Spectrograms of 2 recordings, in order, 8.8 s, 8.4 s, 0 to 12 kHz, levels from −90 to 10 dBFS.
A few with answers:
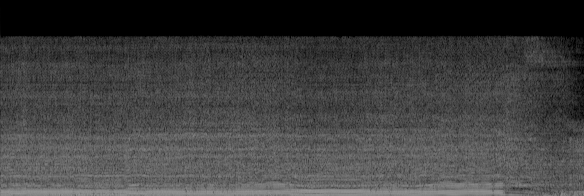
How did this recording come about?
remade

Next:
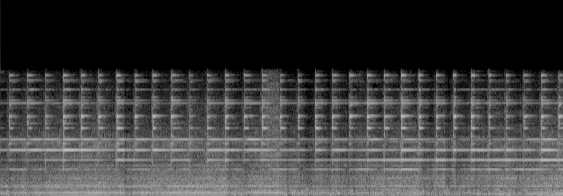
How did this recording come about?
recorded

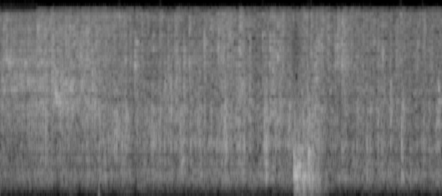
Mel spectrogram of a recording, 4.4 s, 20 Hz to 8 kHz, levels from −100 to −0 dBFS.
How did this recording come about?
recorded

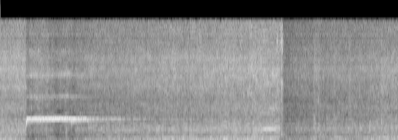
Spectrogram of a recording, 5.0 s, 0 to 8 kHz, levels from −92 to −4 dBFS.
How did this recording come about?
remade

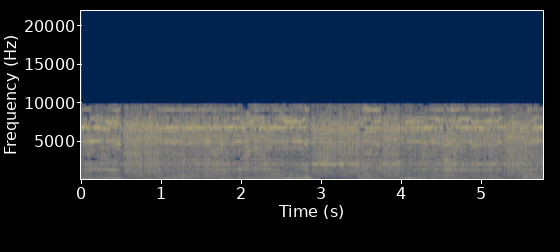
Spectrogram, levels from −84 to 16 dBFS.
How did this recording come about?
recorded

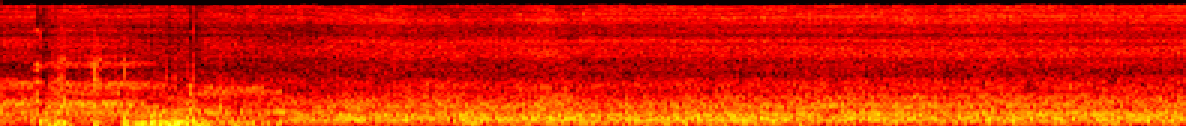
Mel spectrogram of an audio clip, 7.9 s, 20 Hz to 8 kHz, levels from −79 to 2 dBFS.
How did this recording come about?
recorded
